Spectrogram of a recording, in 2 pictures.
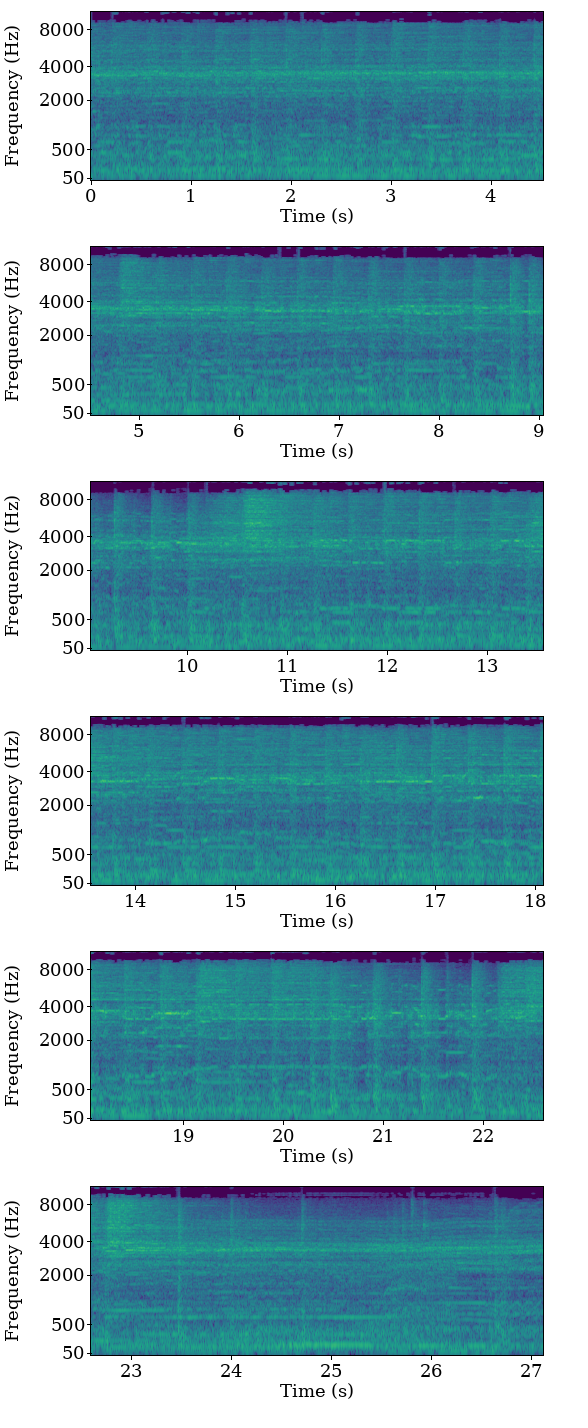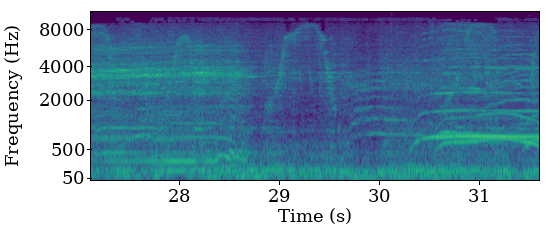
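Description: Heavy metal band playing live, with distorted electric guitars over a drum kit, captured by an audience recording in a small club. The song winds down near the end.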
